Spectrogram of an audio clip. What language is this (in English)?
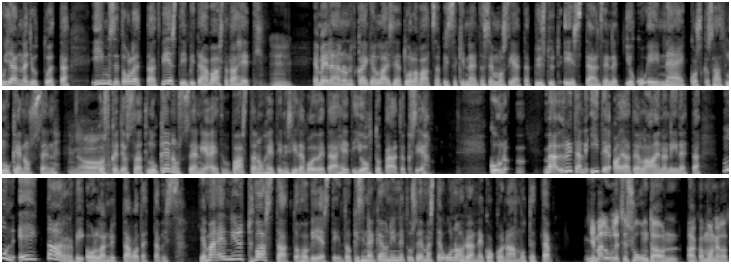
Finnish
